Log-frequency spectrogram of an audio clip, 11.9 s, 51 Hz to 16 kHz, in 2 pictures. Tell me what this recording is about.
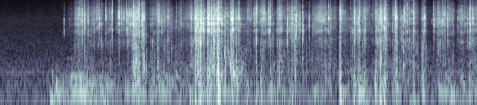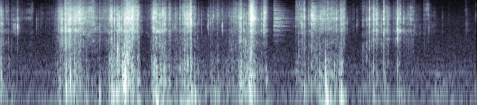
Recorded CandyWrapper04
Ruffling a candy wrapper.
wrapper, candy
